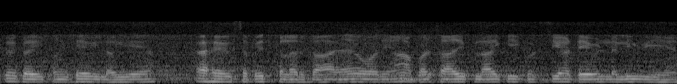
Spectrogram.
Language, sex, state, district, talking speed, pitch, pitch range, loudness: Hindi, male, Uttar Pradesh, Budaun, 205 wpm, 120 Hz, 120-125 Hz, -34 LUFS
